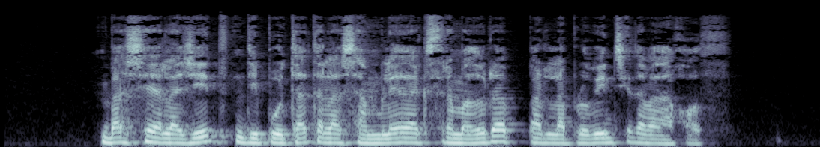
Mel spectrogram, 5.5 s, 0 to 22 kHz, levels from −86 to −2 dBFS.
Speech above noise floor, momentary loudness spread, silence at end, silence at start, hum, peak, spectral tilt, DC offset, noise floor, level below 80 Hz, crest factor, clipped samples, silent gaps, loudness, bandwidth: 51 dB; 7 LU; 0.65 s; 0.65 s; none; 0 dBFS; -4.5 dB/octave; under 0.1%; -67 dBFS; -50 dBFS; 16 dB; under 0.1%; none; -16 LUFS; 15 kHz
